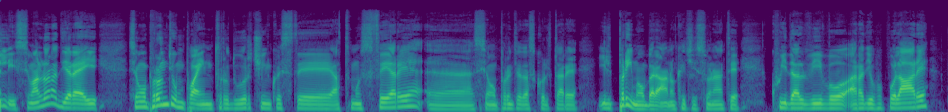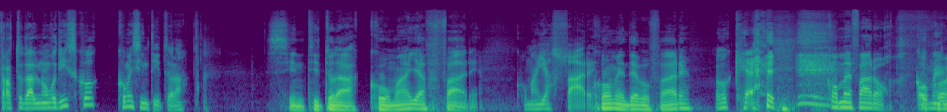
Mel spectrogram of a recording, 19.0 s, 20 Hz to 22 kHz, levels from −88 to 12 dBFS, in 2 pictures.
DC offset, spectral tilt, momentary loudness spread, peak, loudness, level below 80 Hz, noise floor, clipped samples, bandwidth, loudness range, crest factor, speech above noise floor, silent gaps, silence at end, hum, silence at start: under 0.1%; -6.5 dB/octave; 10 LU; 0 dBFS; -19 LUFS; -46 dBFS; -62 dBFS; under 0.1%; 15.5 kHz; 4 LU; 18 dB; 43 dB; none; 0 s; none; 0 s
